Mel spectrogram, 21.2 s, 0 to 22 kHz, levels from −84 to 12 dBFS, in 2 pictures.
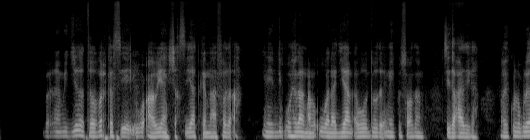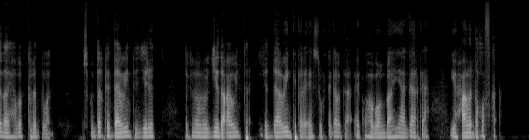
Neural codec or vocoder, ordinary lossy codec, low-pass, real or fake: codec, 44.1 kHz, 2.6 kbps, DAC; none; none; fake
